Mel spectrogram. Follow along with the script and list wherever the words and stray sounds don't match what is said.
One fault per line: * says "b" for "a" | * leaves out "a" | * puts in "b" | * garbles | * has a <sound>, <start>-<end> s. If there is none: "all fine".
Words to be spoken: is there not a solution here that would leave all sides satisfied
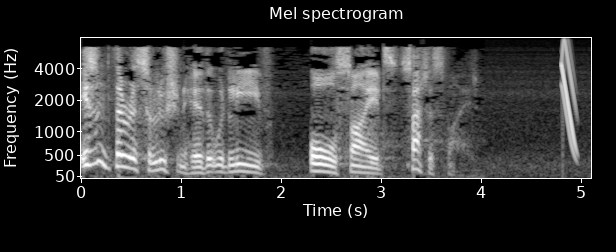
* has a chirp, 4.8-5.0 s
